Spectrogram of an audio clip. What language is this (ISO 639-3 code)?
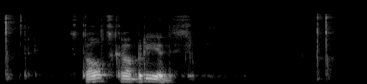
lav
